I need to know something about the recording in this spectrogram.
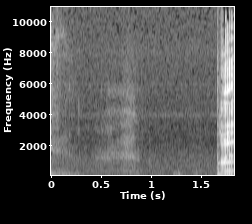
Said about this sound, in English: Um, excuse me. Talk, talking so much, I burped. Excuse me. First on air burp.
